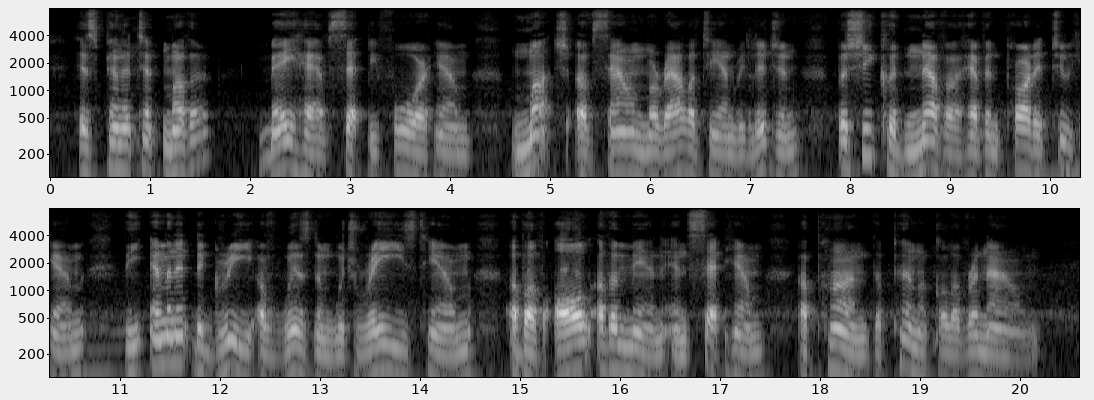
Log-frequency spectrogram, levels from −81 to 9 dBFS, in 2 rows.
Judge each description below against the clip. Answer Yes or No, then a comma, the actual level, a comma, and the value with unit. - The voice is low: Yes, low, 110 Hz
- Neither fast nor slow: No, slow, 120 wpm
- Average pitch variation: Yes, average, 3.6 semitones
